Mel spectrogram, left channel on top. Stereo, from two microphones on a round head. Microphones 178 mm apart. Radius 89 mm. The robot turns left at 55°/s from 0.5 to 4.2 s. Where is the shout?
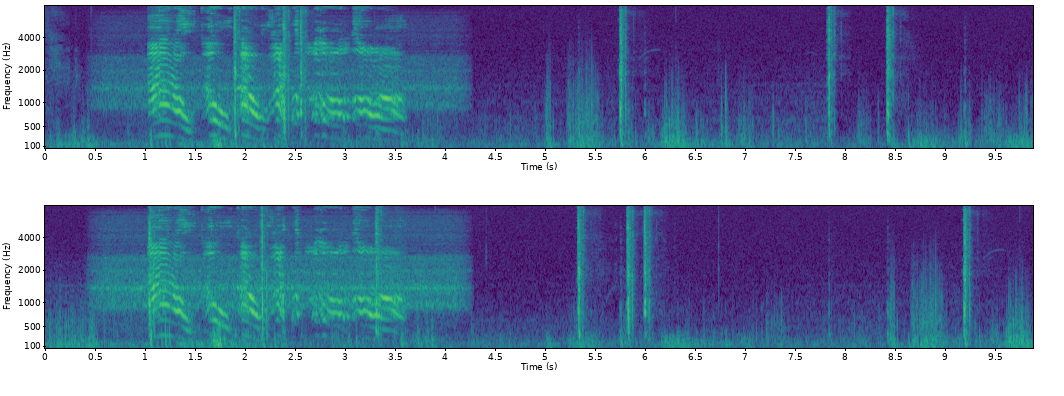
5° left (ahead or behind).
